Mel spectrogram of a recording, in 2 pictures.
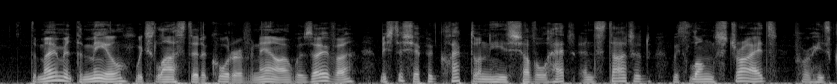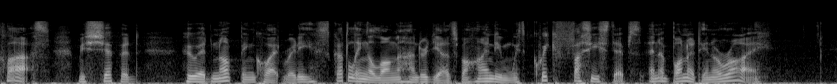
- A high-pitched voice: No, low, 120 Hz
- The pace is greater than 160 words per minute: Yes, average, 185 wpm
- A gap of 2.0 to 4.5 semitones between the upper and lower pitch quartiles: Yes, average, 3.9 semitones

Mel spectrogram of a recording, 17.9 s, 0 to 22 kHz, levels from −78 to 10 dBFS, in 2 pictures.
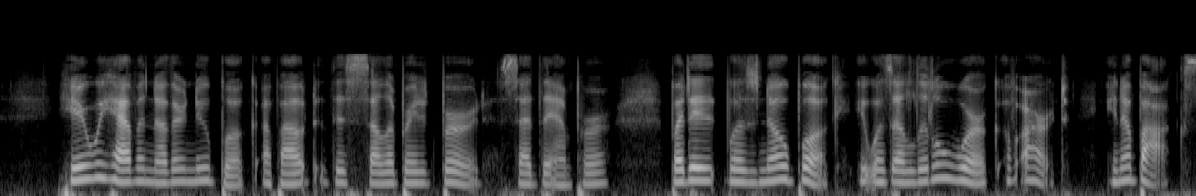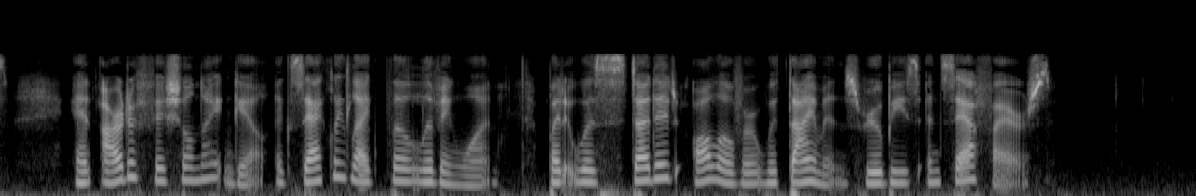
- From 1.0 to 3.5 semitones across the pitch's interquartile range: Yes, average, 3.0 semitones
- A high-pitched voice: Yes, high, 215 Hz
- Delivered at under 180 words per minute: Yes, average, 155 wpm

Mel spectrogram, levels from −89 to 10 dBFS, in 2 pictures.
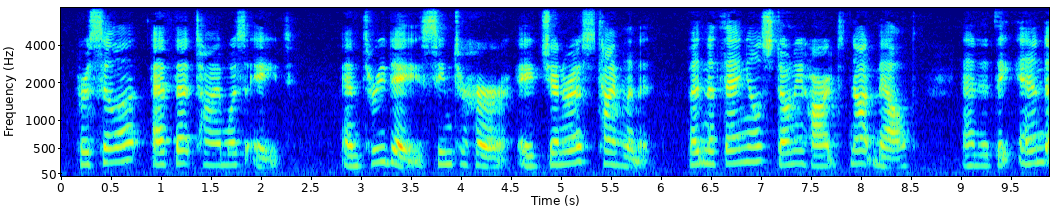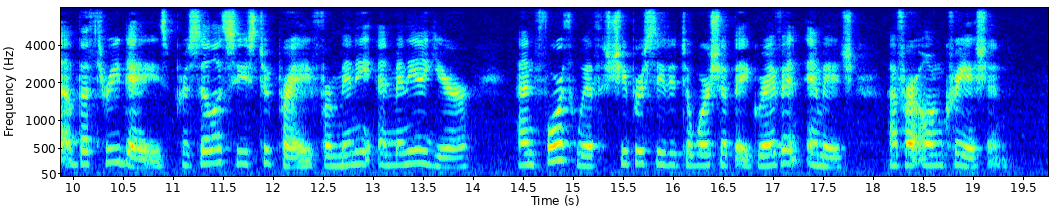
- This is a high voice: Yes, high, 215 Hz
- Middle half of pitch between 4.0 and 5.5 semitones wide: No, average, 3.5 semitones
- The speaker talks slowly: No, average, 165 wpm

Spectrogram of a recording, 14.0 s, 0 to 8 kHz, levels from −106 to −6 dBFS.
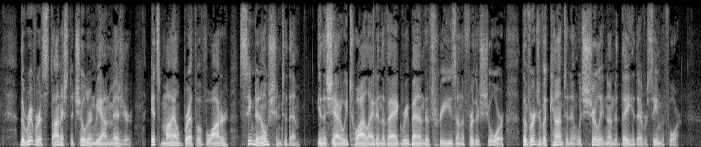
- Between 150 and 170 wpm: No, average, 195 wpm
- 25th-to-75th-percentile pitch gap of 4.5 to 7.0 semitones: Yes, average, 5.2 semitones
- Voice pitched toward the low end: Yes, low, 100 Hz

